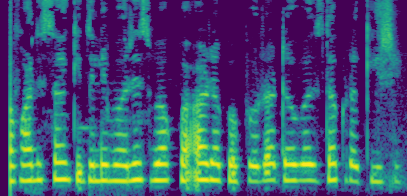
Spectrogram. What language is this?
Pashto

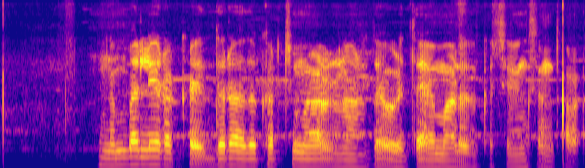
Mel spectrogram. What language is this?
Kannada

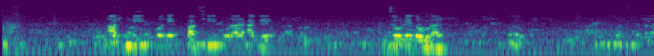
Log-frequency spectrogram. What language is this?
Bangla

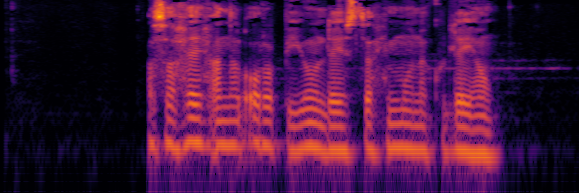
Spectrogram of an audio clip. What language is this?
Arabic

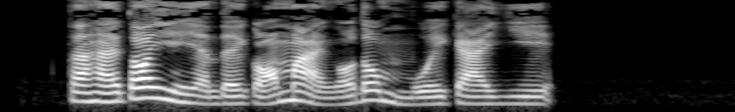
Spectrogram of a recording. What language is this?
Cantonese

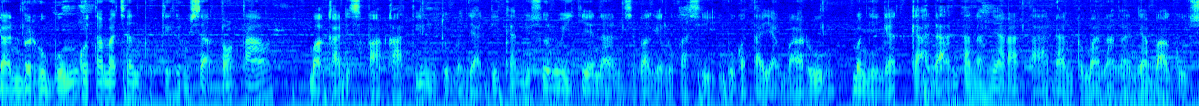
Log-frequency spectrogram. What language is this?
Indonesian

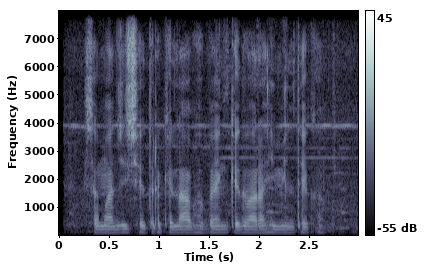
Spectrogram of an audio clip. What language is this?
Chhattisgarhi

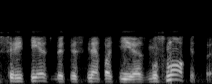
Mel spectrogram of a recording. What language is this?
Lithuanian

